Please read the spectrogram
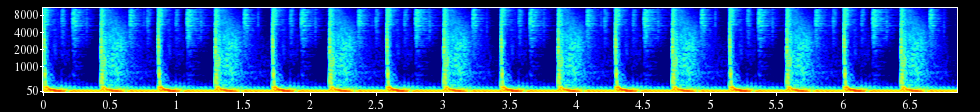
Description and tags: Hard EDM Drum Loop 140 BPM
A drum loop for electronic dance music. The kick and snare are the loudest parts of the loop so this one is very hard-hitting and impactful.
drum-loop, loop, techno, edm, groovy, drum, drums, dance, hard, beat, 140-bpm, snare, kick, percussion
